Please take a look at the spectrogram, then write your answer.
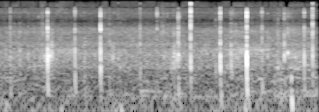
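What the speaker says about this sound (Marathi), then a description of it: "आता पावसाने जबरदस्त एंट्री मारली" Rain falls on freshly planted rice paddy fields in the Konkan, scattered drops pattering softly with distinct little ticks over a low, steady wash.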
